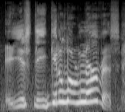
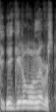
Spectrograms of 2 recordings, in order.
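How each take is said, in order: First: High, jittery imitation of a nervous buyer; mock nervous squeak. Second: Said in the usual way. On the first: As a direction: squeak it out like a worried customer. Customer nervous about wiring money.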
